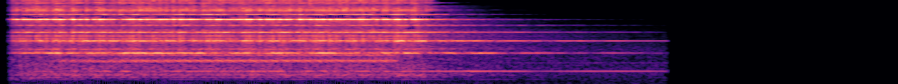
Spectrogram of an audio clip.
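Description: School bell ringing: a steady metallic ring for about two seconds, then dying away, cut off suddenly a little past three seconds in.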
